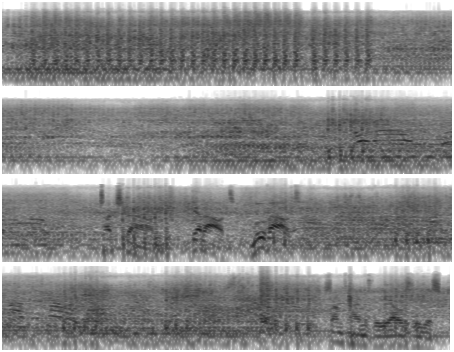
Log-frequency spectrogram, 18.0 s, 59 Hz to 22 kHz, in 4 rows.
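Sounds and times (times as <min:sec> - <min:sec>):
helicopter door gun firing machine gun bursts at a tree line: 0:00.0 - 0:04.0, 0:10.2 - 0:10.8, 0:12.9 - 0:17.0
helicopter rotor and engine roar: 0:00.0 - 0:17.9
speech: 0:10.2 - 0:12.4, 0:16.8 - 0:17.9.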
